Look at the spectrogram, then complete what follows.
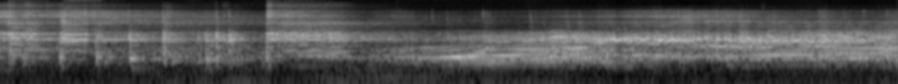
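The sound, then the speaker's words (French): A Ford Gran Torino's engine roars and revs up loud while its tires screech across the pavement, opening with a few sharp bursts before settling into a sustained, rising howl. “Les pneus Chris, le moteur de la Ford Grand Torino, frombit.”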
